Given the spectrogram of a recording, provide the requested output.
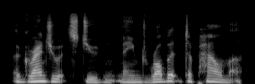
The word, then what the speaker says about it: DePalma: In 2007, a graduate student named Robert Depalma, pronounced doo palm moo, found exactly that in the Hell Creek Badlands of South Dakota.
